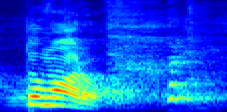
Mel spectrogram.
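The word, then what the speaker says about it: tomorrow: देखो, आप जब टुमारो बोल रहे हो, एक ध्वनि क्या आ रही? टू, एक मॉ, टू मॉ रो, 3 शब्द में आ रहा है, 3 टुकड़ों में ऐसा आ रहा है ना?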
